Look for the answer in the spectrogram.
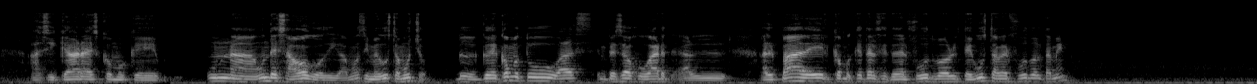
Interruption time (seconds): none

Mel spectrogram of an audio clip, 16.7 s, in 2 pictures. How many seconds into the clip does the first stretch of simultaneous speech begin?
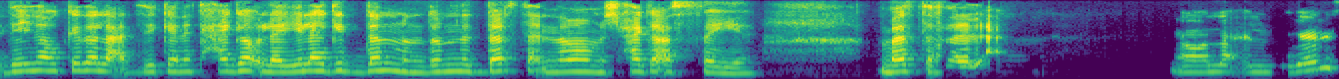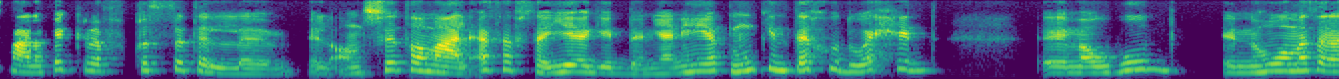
none

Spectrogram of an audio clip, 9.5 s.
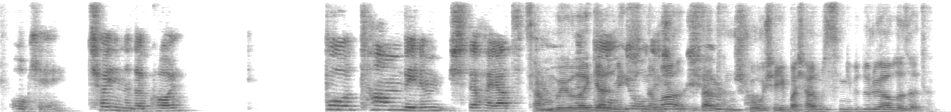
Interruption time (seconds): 5.3 s

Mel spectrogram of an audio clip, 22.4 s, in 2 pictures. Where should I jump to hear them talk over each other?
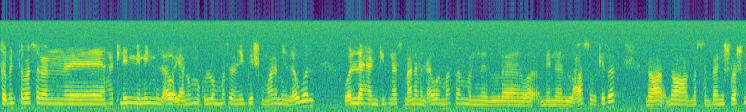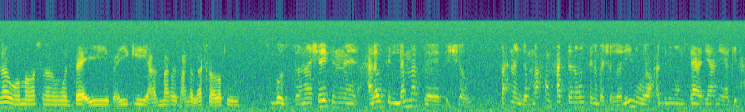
none

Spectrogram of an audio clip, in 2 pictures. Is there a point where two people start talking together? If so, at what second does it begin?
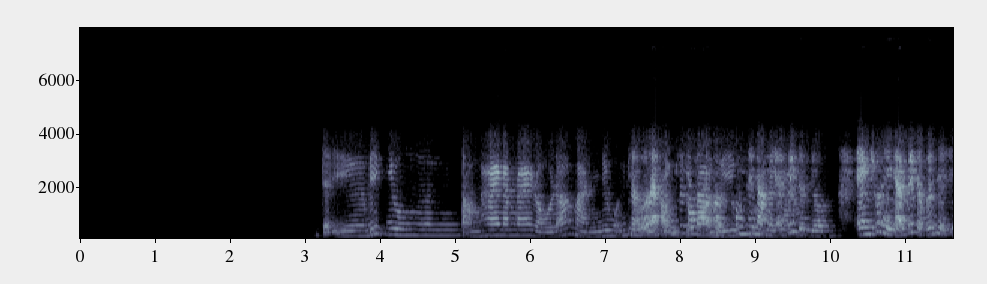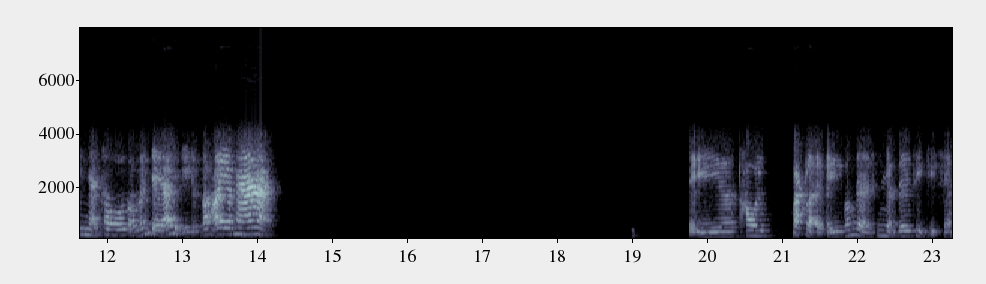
7.3 s

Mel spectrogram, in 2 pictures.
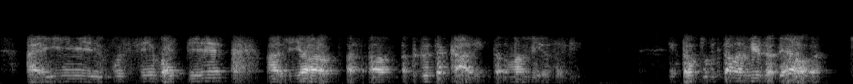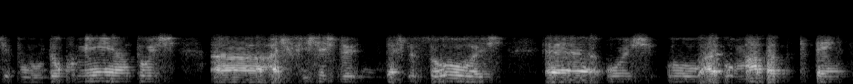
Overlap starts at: none

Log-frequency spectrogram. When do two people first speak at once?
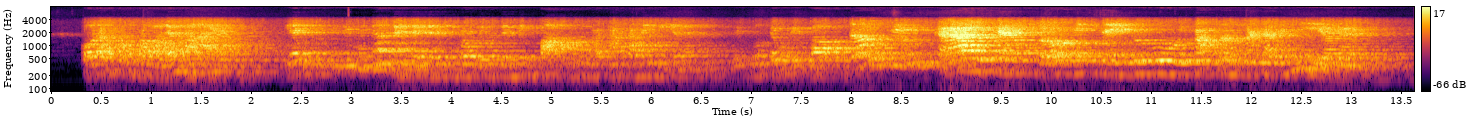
none

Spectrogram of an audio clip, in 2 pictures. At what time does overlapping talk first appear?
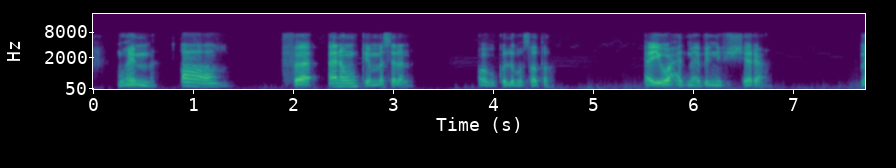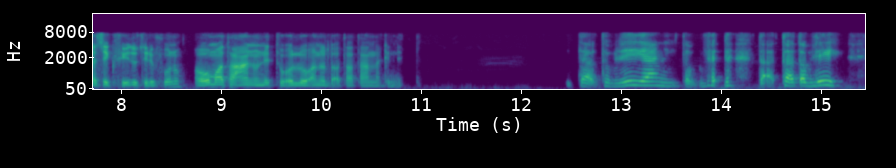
none

